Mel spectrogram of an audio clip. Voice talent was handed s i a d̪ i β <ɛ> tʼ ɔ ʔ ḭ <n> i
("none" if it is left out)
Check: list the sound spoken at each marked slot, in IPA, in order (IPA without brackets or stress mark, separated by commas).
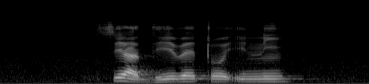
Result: ɛ, n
